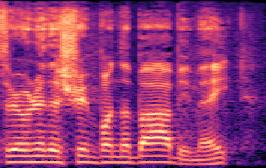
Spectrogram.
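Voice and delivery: put-on Australian accent. Joking with another speaker about an accent, slipping into a put-on Australian Outback accent. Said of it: "I thought it was more of that Outback".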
